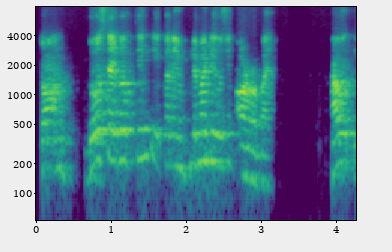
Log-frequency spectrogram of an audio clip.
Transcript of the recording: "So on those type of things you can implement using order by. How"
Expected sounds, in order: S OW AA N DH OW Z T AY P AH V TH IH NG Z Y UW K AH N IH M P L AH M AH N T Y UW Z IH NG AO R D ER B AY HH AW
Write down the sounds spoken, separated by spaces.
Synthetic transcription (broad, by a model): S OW AA N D OW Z T AY P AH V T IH NG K Y UW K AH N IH M P L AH M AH N T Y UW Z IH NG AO L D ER B AY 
